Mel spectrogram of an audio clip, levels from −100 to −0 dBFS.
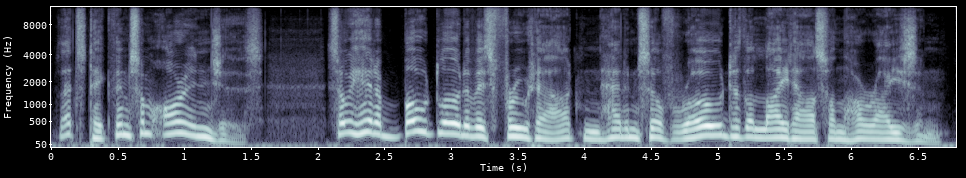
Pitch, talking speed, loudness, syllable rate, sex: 165 Hz, 210 wpm, -16 LUFS, 5.4 syllables/s, male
